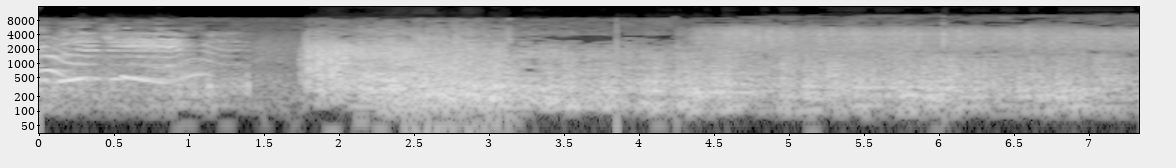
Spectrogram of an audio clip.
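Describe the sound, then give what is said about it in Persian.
A thunderstorm in Paris: after a brief tonal sound at the start, a loud burst of thunder breaks in, then a dense, steady roar of heavy rain continues unbroken to the end. “اما در پاریس خانم ادلا که خواب بود از صدای رعد و برق از خواب پرید”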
